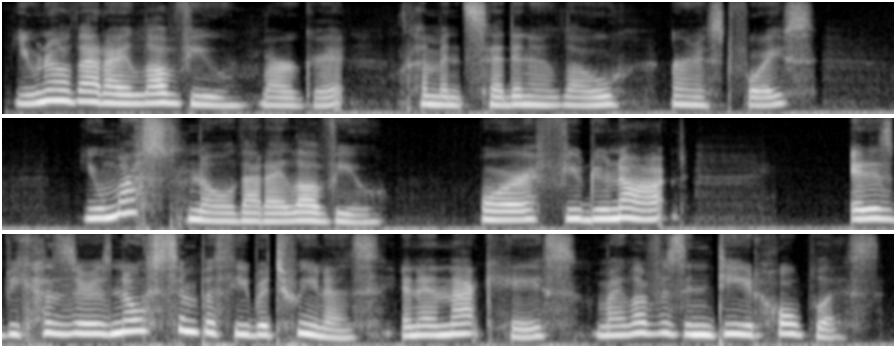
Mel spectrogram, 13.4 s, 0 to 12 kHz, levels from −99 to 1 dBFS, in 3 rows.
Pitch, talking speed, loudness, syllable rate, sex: 240 Hz, 195 wpm, -16 LUFS, 5.5 syllables/s, female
